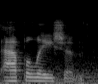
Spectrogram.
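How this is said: It is pronounced the way northerners say it. "If you are above the Mason-Dixon line"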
